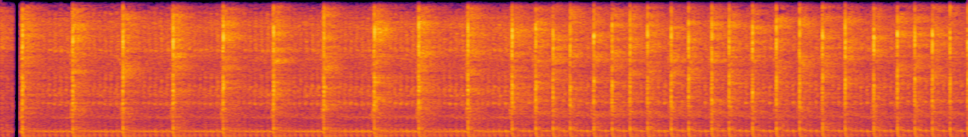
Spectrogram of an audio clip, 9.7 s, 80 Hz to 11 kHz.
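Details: 1937 Maytag Model 92 single-cylinder two-stroke, bolted to 2x4s, after gas tank and mixer cleaning: crisp evenly spaced exhaust pops quickening steadily as it picks up speed, no misses or knocks; healthy.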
